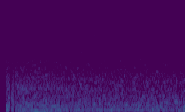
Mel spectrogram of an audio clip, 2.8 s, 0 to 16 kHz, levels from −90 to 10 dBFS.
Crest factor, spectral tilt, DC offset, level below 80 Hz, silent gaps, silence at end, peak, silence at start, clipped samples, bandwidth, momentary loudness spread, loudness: 14 dB; -6 dB/octave; under 0.1%; -74 dBFS; none; 0 s; -54 dBFS; 0.1 s; under 0.1%; 7 kHz; 2 LU; -69 LUFS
